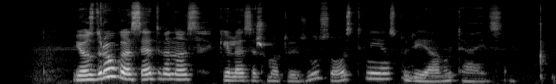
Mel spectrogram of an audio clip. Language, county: Lithuanian, Vilnius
